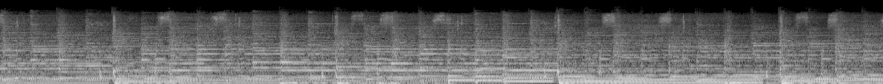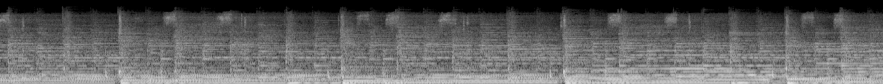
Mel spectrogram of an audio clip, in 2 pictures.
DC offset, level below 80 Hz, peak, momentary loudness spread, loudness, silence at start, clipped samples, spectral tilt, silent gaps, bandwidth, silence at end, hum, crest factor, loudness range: under 0.1%; -22 dBFS; 0 dBFS; 3 LU; -15 LUFS; 0 s; under 0.1%; -5 dB/octave; none; 14.5 kHz; 0 s; none; 14 dB; 2 LU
